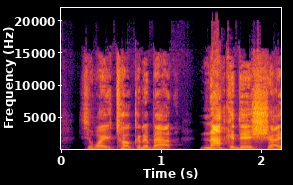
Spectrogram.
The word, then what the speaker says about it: Natchitoches: was murdered by a former player, and I butchered the names. So Gumbo Chef reached out to me. It is Natchitoches, Louisiana.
